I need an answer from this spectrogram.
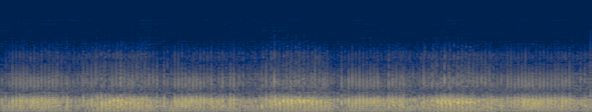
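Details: A cat purrs continuously. The rough, low throbbing rises and falls in slow breathing cycles roughly every one and a half to two seconds, and the background is otherwise quiet.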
